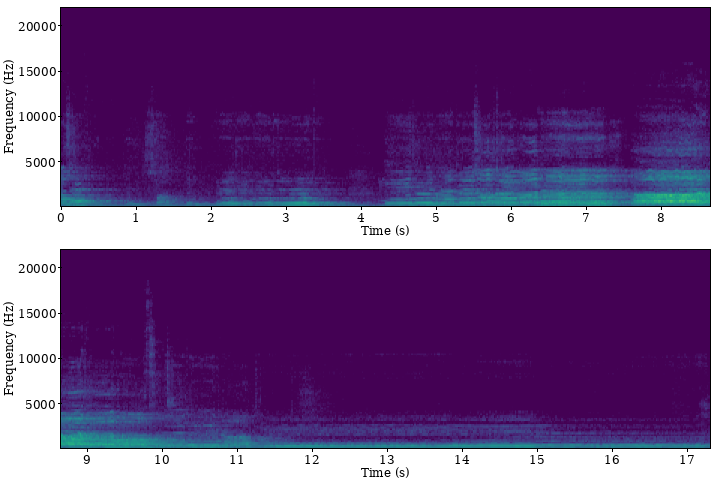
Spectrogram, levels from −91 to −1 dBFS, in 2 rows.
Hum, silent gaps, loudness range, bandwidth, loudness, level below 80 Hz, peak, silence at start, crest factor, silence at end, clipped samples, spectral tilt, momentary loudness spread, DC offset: none; none; 17 LU; 16 kHz; -40 LUFS; -62 dBFS; -18 dBFS; 0 s; 24 dB; 0 s; under 0.1%; -5 dB/octave; 23 LU; under 0.1%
